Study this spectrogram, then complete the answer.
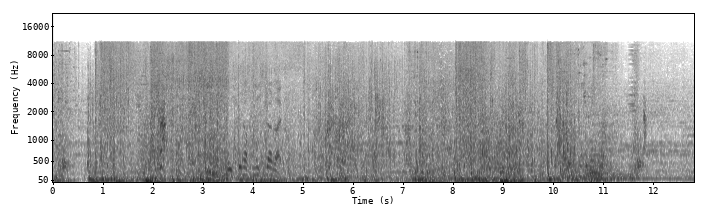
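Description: Magic blasts and impacts crash in quick bursts during a fight.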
